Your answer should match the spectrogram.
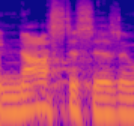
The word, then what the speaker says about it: Gnosticism: When we say Gnosticism, we don't pronounce the G, but that's the way I've always pronounced it.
